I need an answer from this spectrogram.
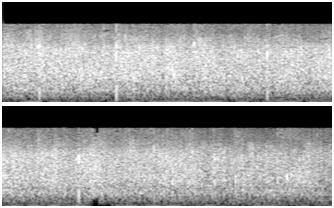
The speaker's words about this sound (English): Why don't we all together give our guest a good hand clap today?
